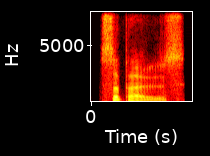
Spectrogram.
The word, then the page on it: suppose: British English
